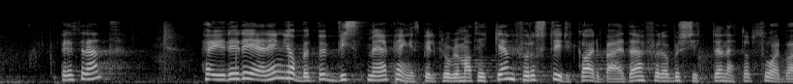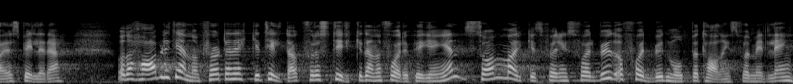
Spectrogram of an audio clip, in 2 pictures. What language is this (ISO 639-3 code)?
nor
